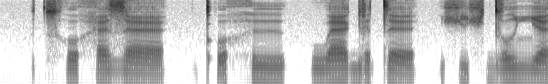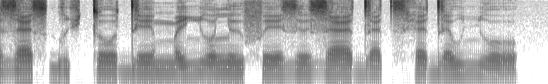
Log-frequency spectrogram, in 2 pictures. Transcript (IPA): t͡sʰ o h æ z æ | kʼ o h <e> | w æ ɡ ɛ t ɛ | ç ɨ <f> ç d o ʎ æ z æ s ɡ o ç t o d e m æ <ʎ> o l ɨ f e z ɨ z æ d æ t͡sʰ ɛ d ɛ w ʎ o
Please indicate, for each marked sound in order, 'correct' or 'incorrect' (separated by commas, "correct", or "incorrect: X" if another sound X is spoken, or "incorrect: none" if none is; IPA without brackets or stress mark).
incorrect: ɨ, incorrect: none, correct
